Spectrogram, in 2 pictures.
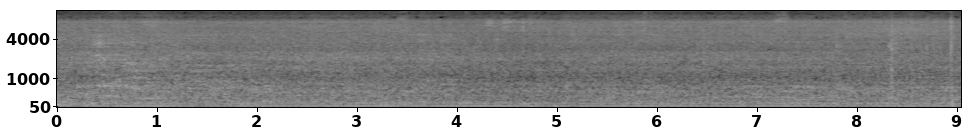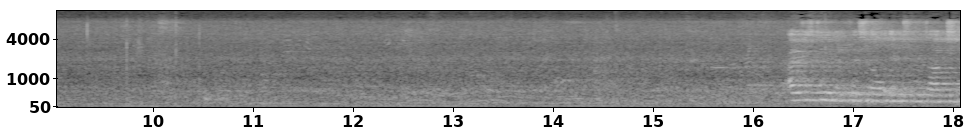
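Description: A woman speaks calmly into a microphone, heard through loudspeakers in a large echoing hall.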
